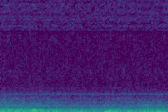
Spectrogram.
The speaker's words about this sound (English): Is it raining? Yeah. You heard a thunderstorm. Oh, okay. I heard a thunderstorm. I heard the thunderstorm. Oh, God. Okay. Yeah. yeah. In my part of town, it's about to rain.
